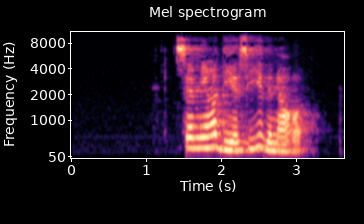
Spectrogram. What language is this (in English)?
Kabyle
